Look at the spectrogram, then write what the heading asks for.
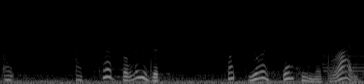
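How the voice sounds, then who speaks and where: An earnest female sidekick from old radio drama, hesitant and proper. Her fairly high voice is lively, heard through a narrow vintage recording. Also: normal speed, over music. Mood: doubtful. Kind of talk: 1950s radio drama acting. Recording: band-limited old radio recording, faint noise.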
